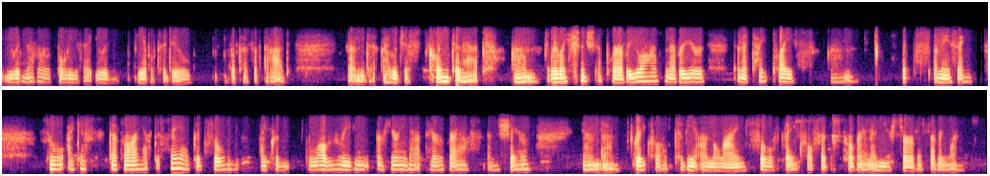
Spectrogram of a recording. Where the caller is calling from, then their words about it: Scotland, United Kingdom; I'm calling from Scotland and in the UK.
